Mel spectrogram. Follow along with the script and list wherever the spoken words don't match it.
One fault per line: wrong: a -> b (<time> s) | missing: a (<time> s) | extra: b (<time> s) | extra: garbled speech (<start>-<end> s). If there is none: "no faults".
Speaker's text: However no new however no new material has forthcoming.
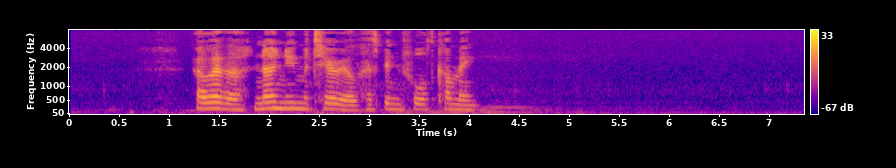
missing: however no new (2.3 s)
extra: been (3.1 s)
